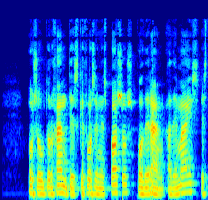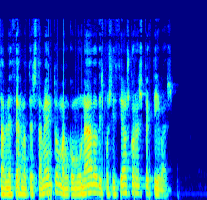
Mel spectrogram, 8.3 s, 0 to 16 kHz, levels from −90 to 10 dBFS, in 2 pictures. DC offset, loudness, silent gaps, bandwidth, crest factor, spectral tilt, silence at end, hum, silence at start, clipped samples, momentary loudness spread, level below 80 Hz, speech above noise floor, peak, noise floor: under 0.1%; -21 LUFS; none; 11.5 kHz; 20 dB; -6.5 dB/octave; 0.75 s; none; 0.55 s; under 0.1%; 11 LU; -52 dBFS; 54 dB; -2 dBFS; -75 dBFS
